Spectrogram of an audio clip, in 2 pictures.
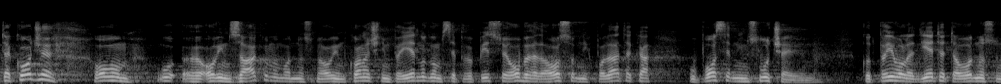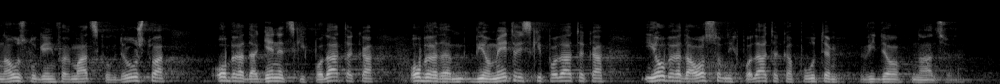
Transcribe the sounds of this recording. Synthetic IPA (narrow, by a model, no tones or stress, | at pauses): t̪ako̞ːd͡ʑe̞ɾ | oʋom | o̞ʋimzaːko̞no̞mo̞d̪nosnoo̞ʋimko̞nat͡ʃnimpɾje̞d̪lˠo̞ɡo̞mse̞pɾo̞pisuje̞o̞bɾad̪ao̞so̞bnixpo̞d̪aːt̪aka | upo̞ːse̞bnimslˠut͡ʃaje̞ʋḭma | ko̞d̪̚pɾiʋo̞le̞d̪je̞t̪e̞t̪auo̞d̪no̞sunauslˠuɡeinfo̞ɾmaːt̪i̥sko̞ɡd̪ɾuːʃt̪ʋa | o̞bɾad̪aɡe̞ne̞t̪skixpo̞d̪aːt̪aka | o̞bɾad̪abio̞me̞t̪ɾijskixpo̞d̪aːt̪aka | io̞bɾad̪ao̞so̞bnixpo̞d̪aːt̪akapuːt̪e̞mʋid̪e̞o̞naːd̪zo̞ɾa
